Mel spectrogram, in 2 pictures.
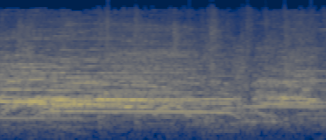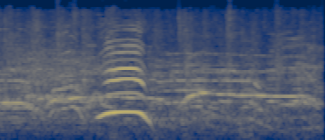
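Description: Audience cheering and whooping, many voices at once, with one loud whoop rising and falling in pitch about four and a half seconds in.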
